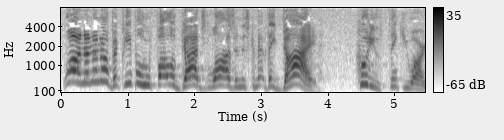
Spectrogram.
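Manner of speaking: high, loud mock protest; hammed-up indignant outburst; acted objection. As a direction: break in like an affronted religious leader. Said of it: "These Pharisaical leaders here".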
